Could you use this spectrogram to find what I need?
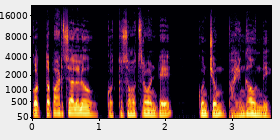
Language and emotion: Telugu, fearful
